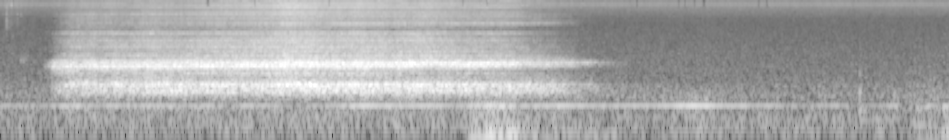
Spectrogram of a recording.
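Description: One long, deep breath during a guided affirmation exercise, a steady airy exhale lasting several seconds and then fading to near silence.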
